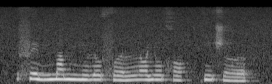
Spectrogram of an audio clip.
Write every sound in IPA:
fe˦˨mːa˦mːũ˨ lo˦fɤ˨ lːɔ˦ jõ˦xɔ˨kːĩ˦ ʃɤ˨

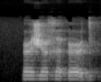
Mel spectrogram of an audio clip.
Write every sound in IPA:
ə˞ʒə˞xəʔə˞d

